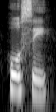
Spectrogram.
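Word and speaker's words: Horsea: A Horsia. – Horsey. It's pronounced a Horsey. – It's like a seahorse, but backwards.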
